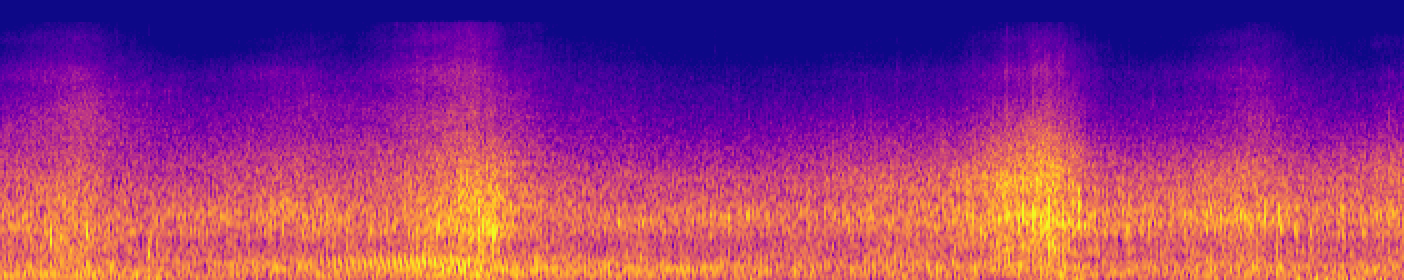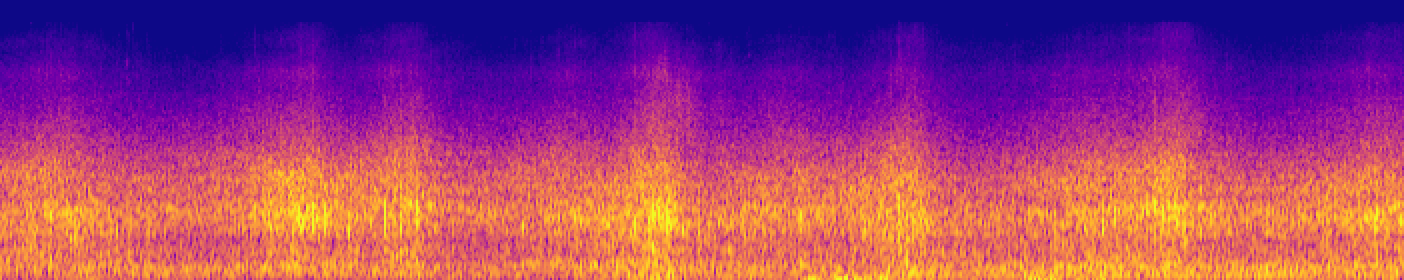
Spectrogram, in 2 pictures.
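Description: Traffic on a multi-lane city highway passing close to a curbside recorder: cars go by one after another, each pass swelling and fading over a second or two, over a steady background of traffic noise. The loudest pass comes about ten seconds in.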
